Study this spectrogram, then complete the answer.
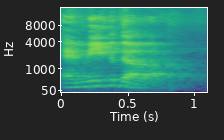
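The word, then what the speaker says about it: amygdala: 하이퍼 많은 센시티비티 민감성 과민감성 오 아마이그 달라 여긴 편도체 편도체에 연결이 돼 있대 편도체 발음 한 번만 다시 볼까요? 기다려 봐요. 의학구나. 음. 에미그델라.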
